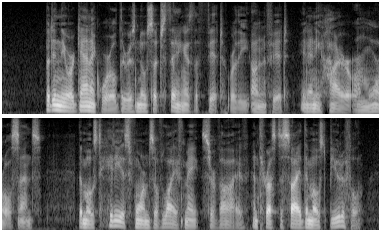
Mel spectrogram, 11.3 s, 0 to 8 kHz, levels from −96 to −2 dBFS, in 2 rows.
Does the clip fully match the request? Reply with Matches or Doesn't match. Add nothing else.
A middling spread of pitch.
Matches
